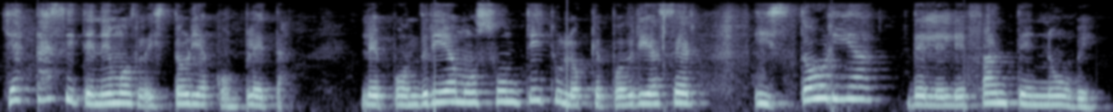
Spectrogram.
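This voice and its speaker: A woman's voice: medium pitch, animated, unhurried, dark tone, muffled recording, lightly acted. Woman doing a formal cricket teacher. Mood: teacherly.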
